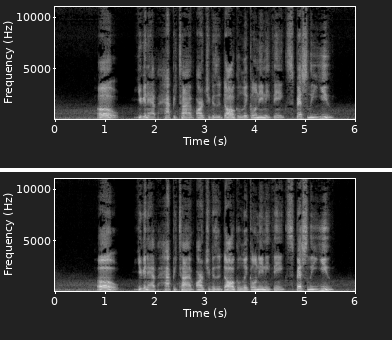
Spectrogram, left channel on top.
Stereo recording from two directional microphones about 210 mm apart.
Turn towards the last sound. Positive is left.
turn(degrees=-15)  # may be behind; listen again after turning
